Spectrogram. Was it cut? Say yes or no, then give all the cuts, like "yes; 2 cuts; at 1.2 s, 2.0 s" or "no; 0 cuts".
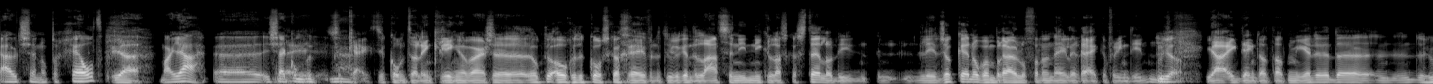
no; 0 cuts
